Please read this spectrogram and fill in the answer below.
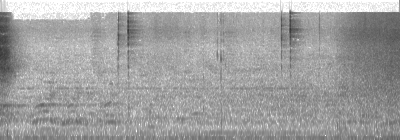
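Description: A couple of faint computer mouse clicks, spaced about a second and a half apart, over a low steady room hum.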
